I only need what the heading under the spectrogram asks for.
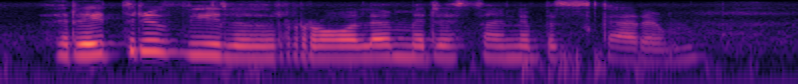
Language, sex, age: Afrikaans, female, 20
